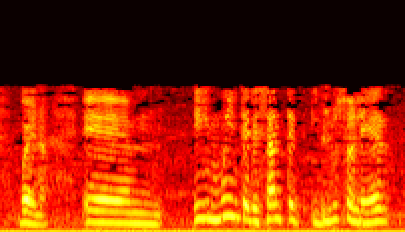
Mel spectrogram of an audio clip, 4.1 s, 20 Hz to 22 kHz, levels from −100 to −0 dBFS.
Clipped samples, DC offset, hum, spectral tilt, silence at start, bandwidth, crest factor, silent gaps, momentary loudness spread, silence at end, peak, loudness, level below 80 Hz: under 0.1%; 4%; none; -8.5 dB/octave; 0 s; 5 kHz; 18 dB; none; 11 LU; 0 s; -6 dBFS; -23 LUFS; -44 dBFS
